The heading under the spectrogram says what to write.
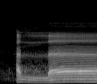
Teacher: masukkan suara nun mati ke dalam huruf lam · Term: idgham bila gunnah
